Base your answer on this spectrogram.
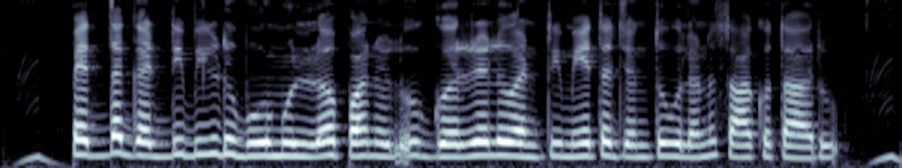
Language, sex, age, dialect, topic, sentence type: Telugu, female, 18-24, Southern, agriculture, statement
